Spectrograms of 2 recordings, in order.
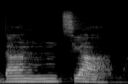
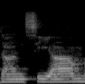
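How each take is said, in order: First: The i glides quickly into the following vowel. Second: The i is sounded as a full separate vowel. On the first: The speaker calls it right. "the I is a semivowel" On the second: The speaker calls it wrong. "It's not dan siam"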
